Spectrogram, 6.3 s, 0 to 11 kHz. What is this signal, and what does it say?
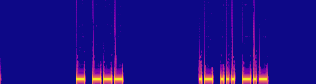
Morse code, heard as a keyed tone, about 22 wpm, 700 Hz. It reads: TO ASK
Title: 4x Word-Spacing - Sentences from Top 200 Words - 22wpm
